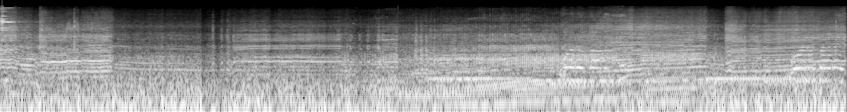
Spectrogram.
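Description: Dirt bike engine running and revving as the bike is ridden along a gravel track, heard from the rider's own bike. Background music plays along with it.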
